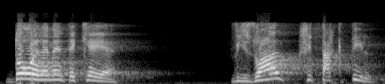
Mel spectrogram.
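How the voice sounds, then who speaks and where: A man preaching a sermon, who acts out quoted voices loudly and dramatically. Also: sits high, sing-song. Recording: long hall reverb.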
